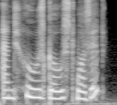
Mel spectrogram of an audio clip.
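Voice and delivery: put-on high-pitched lady pressing a child; Miss Halcombe, questioning. A narrator's reading. Miss Halcombe turns to the boy, pointed questioning.

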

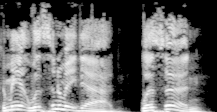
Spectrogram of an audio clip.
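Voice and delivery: put-on high little-kid Maine-Boston accent; toddler's Maine accent. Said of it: "but he does".

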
